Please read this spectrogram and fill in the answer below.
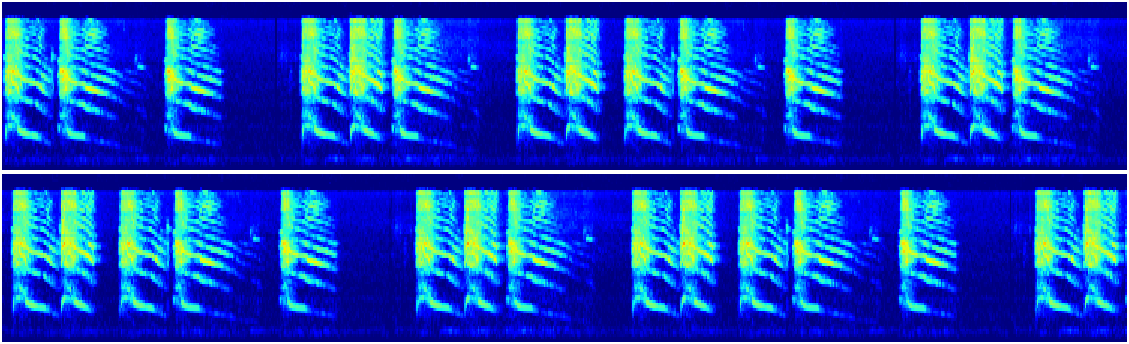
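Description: Jackal calling: a run of short, falling yelps in quick clusters of two to four, a new cluster every two to three seconds.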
